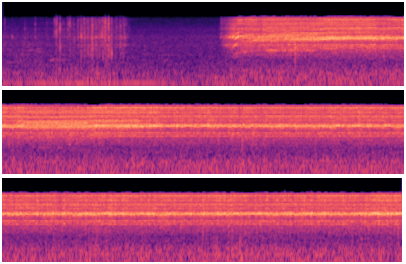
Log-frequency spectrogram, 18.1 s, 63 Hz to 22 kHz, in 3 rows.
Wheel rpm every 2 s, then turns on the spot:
20, 30, 220, 220, 230, 230, 230, 240, 230.
0-2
